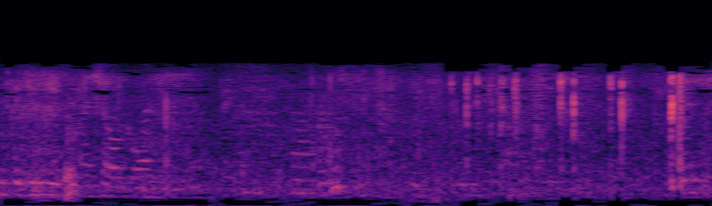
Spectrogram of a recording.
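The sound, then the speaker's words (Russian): Typing on a computer keyboard, a steady patter of key clicks that grows into sharper, more distinct taps toward the end, with faint background noise and some murmured speech. “Ой, а напечатала. По-русски надо печатать иногда.”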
